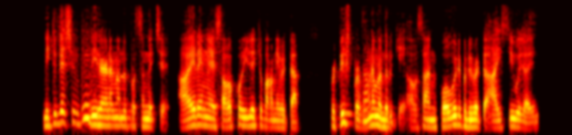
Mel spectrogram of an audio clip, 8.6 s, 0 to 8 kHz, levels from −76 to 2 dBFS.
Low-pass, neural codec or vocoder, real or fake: 7.2 kHz; codec, 16 kHz, 0.5 kbps, X-Codec, HuBERT features, trained on general audio; fake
